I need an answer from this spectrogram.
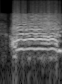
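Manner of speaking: sudden high loud cry of shock; a stunned, very high yelp; shocked gasp. Retold or imitated. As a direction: gasp like it's all hitting you at once. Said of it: "like, in a state of shock".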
